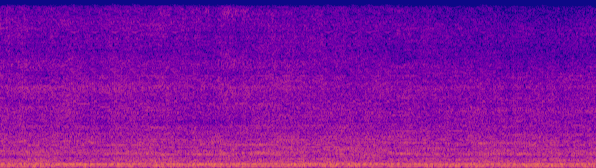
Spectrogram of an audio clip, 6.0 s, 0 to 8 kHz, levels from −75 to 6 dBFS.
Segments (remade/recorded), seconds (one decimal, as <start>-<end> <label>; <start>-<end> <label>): 0.0-6.0 remade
